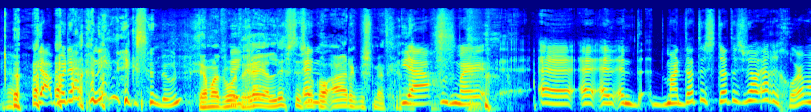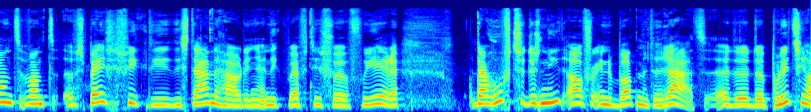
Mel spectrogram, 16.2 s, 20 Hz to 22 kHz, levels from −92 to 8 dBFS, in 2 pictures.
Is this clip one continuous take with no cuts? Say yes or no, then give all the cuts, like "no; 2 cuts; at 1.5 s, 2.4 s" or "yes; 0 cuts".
no; 1 cut; at 9.6 s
